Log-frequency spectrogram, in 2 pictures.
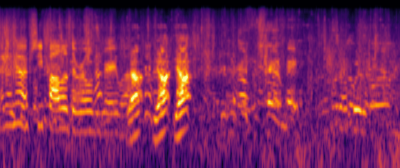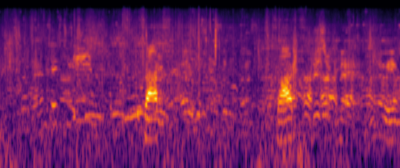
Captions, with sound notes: - I dunno if she followed the rules very well. - Yeah. (Background Chatter)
